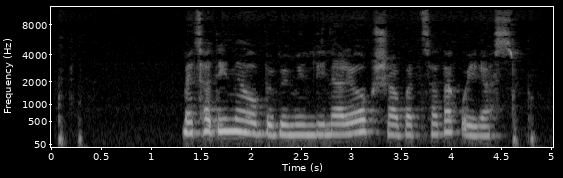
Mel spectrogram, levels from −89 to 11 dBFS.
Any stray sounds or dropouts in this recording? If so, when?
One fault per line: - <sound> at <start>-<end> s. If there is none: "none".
none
